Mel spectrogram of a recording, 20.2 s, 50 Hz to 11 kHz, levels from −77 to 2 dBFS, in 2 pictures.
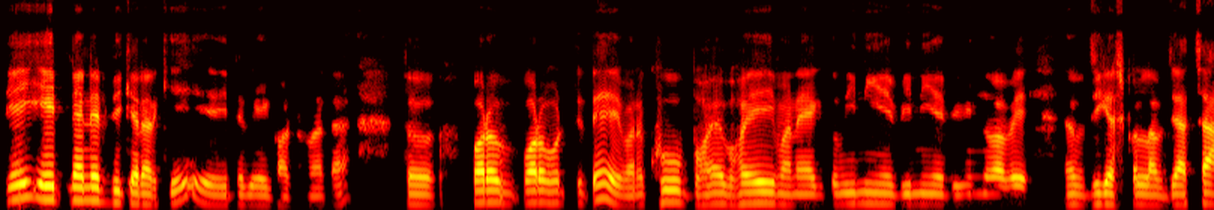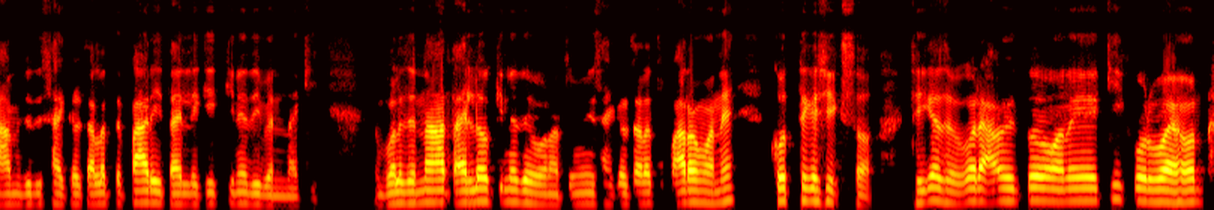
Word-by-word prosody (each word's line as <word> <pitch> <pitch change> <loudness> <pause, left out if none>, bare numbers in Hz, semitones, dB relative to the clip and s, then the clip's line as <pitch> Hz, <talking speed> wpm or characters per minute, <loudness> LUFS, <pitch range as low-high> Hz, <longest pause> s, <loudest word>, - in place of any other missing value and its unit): এই 185 - +4 0.2
8-9 160 -1 +3
এর 150 - -1
দিকে 135 -2 -2
আরকি 125 +5 -7 0.3
এই 110 - -8
টাইমের 110 -1 -8
ঘটনাটা। 105 0 -10 0.6
তো 120 - -3 0.5
পর 135 0 +6 0.3
পরবর্তীতে 135 +1 0 0.2
মানে 105 +2 -5
খুব 140 0 -1 0.2
ভয়ে, 120 +2 -2
ভয়েই 125 +1 +1
মানে 115 0 -4
একদম 115 +2 -14
ইনিয়ে 125 -1 -7
বিনিয়ে 120 0 -7
বিভিন্নভাবে 115 0 -4 0.4
আ - - -5 0.2
জিজ্ঞেস 120 -1 0
করলাম 115 -1 -1
যে, - - -3
"আচ্ছা, - - -2
আমি 120 0 -5
যদি 120 0 -8
সাইকেল 120 -1 -3
চালাতে 120 0 -1
পারি 135 0 +6
তাইলে 120 0 +1
কি 125 - -6
কিনে 130 0 -5
দিবেন 110 -3 -5
নাকি?" 100 - -13 0.6
বলে 130 +1 +3
যে, - - +3
"না 140 - +9 0.2
তাইলেও 140 +2 +5
কিনে 145 -1 -3
দেব 130 -2 +2
না। 115 - -2
তুমি 120 +1 -9
সাইকেল 120 +1 -6
চালাতে 130 0 0
পারো 135 +2 +8
মানে 135 +4 +2 0.4
কোত্থেকে 150 0 +2
শিখছো?" 140 - -3 0.4
ঠিক 135 +2 -3
আছে, 140 -2 0
ওরে 150 0 +6
আমি 150 +1 +2
তো - - +4 0.2
মানে 145 +1 +3 0.3
কি 175 - -8
করব, 145 -2 +3
এখন 140 +2 +5
125 Hz, 170 wpm, -24 LUFS, 115-140 Hz, 0.6 s, না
